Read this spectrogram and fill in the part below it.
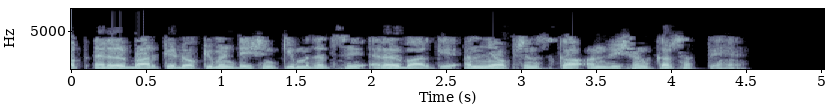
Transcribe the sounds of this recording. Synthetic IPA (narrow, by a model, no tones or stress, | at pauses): pɛːɾəɾbaːɾkeɖɔːkjumɛ̃ːɳʈeːʃənkimɐd̪əd̪seʔɛːɾəɾbaːɾkeʔɐnjəɔːpʃənskaʔɐ̰nʊʋeːʃəɳkɐɾsɐk̚t̪eɦɛ̰̃ː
